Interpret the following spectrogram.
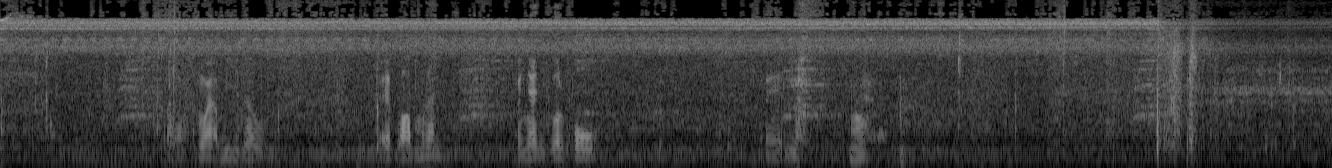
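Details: Baby monkey Lucie begs her mother for milk and is firmly refused: bursts of short, wavering, harmonic cries cluster at about two, four and five seconds, then fainter calls follow, all over a constant high insect drone.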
